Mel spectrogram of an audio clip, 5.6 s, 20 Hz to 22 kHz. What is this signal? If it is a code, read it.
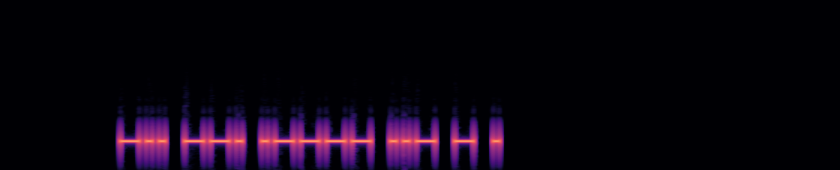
Morse code, heard as a keyed tone, about 28 wpm, 700 Hz. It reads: DG1UTE
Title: DXCC-100 Call Signs - 6 Characters - 28wpm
